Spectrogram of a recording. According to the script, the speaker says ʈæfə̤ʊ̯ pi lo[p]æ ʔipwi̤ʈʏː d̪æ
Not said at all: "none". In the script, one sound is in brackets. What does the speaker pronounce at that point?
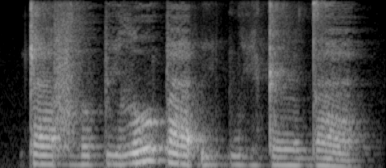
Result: p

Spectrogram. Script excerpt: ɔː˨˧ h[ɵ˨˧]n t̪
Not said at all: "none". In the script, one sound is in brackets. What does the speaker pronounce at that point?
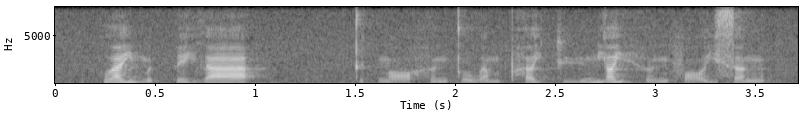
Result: ɵ˧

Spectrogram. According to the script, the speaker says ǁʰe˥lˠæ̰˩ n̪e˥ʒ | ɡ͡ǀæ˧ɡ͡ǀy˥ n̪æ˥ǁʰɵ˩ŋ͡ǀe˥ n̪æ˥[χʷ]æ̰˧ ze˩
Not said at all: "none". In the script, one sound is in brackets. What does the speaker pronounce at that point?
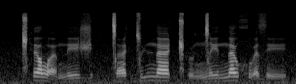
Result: χʷ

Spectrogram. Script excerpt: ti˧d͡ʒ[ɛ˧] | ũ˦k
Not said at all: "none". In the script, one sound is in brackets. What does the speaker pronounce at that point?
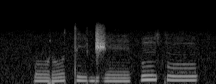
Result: e˧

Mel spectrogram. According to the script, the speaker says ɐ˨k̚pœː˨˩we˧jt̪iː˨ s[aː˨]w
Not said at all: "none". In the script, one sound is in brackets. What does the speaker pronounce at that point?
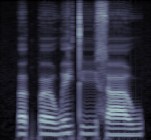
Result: aː˨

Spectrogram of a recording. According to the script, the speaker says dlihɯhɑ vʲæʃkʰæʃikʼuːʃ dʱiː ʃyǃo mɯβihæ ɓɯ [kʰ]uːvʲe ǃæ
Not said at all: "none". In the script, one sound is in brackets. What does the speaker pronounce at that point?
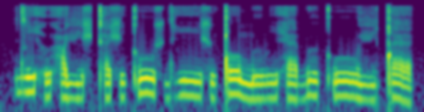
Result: kʼ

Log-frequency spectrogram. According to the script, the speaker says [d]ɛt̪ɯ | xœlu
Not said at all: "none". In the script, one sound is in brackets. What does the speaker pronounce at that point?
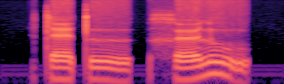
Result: t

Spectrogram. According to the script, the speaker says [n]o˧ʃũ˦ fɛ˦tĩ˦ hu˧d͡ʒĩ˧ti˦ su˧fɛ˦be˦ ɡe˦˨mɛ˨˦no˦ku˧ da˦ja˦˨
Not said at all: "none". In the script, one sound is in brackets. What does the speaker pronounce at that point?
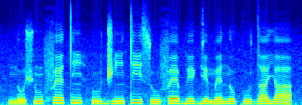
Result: n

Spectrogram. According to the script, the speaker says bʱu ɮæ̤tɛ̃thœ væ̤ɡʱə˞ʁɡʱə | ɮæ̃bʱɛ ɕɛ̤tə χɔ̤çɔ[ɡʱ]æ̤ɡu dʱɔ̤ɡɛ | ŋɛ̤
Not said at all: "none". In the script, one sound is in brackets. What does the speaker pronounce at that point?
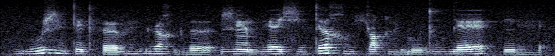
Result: q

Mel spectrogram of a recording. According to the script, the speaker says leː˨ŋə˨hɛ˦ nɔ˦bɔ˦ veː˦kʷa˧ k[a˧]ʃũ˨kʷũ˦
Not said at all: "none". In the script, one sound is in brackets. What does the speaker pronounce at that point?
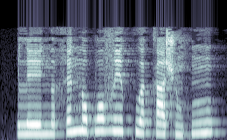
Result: a˧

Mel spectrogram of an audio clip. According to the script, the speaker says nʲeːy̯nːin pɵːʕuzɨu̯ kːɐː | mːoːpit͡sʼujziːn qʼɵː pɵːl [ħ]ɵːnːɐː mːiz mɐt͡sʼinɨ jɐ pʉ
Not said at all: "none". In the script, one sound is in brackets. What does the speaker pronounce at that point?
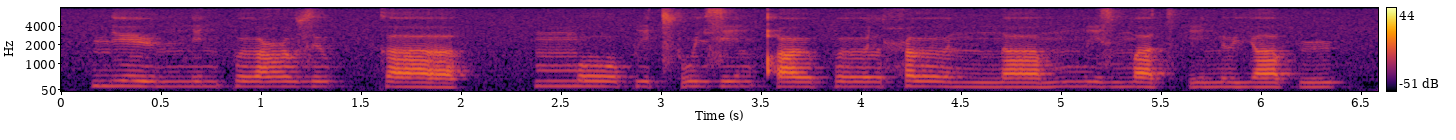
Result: ħ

